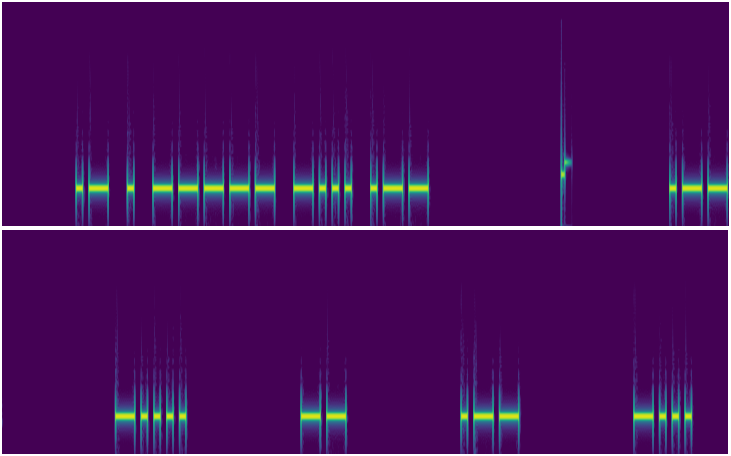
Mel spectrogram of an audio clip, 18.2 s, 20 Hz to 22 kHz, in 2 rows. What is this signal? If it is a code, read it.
Morse code, heard as a keyed tone, about 15 wpm, spaced as for 8 wpm, 700 Hz. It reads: AE0BW W6MWB
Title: USA Call Signs - 5 Characters - 6x Character Spacing - 15wpm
